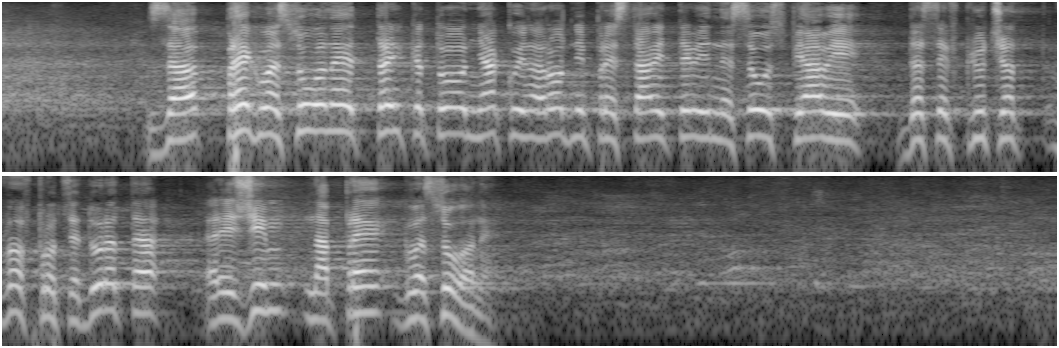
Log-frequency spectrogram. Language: Bulgarian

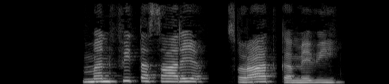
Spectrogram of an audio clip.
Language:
Pashto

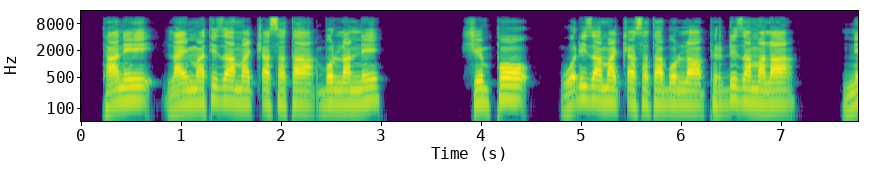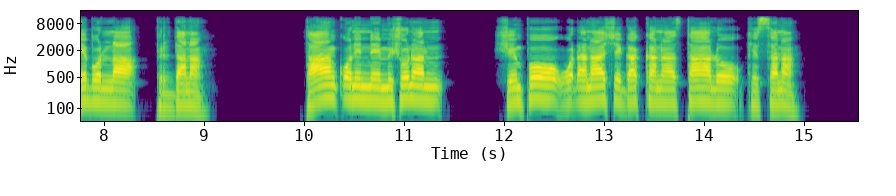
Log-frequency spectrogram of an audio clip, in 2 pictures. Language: Gamo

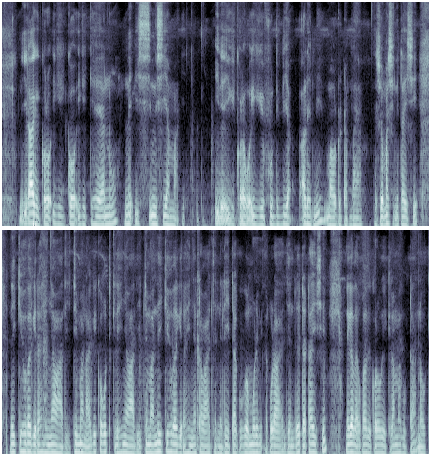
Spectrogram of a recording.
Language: Kikuyu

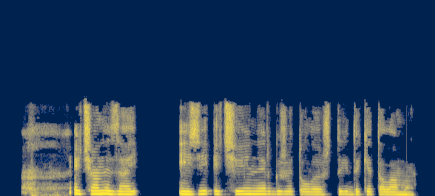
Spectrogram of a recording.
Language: Mari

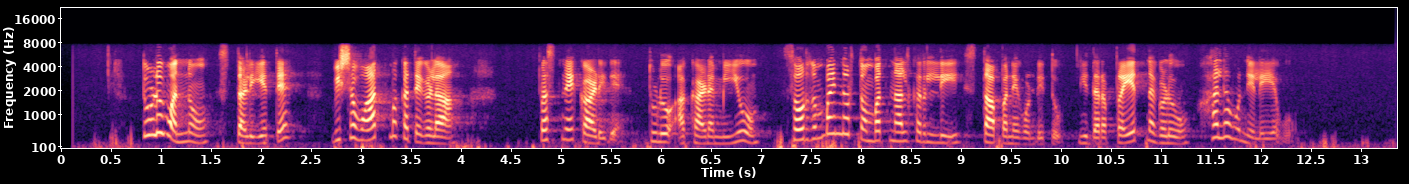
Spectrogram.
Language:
Kannada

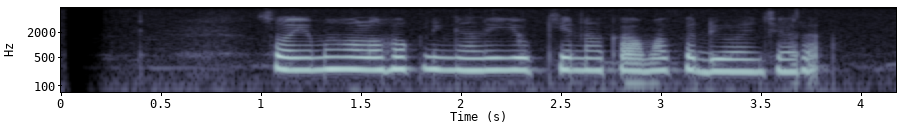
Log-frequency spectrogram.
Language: Sundanese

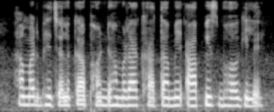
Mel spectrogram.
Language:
Maithili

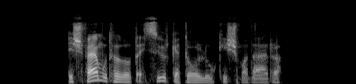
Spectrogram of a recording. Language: Hungarian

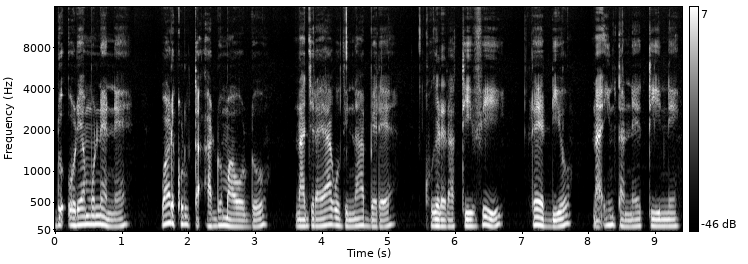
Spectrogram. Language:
Kikuyu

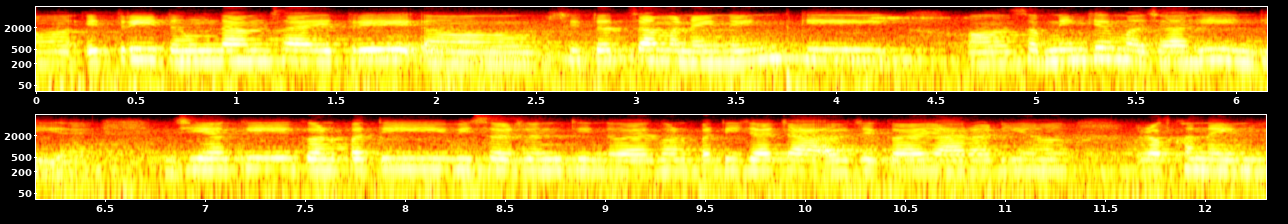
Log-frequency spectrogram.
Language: Sindhi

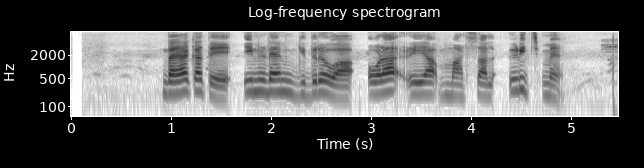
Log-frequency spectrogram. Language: Santali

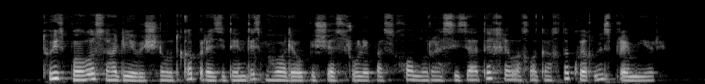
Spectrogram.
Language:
Georgian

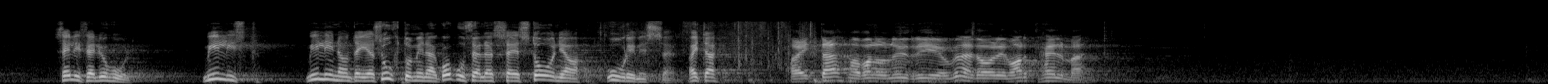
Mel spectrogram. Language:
Estonian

